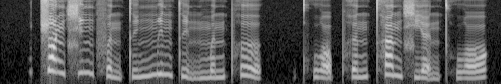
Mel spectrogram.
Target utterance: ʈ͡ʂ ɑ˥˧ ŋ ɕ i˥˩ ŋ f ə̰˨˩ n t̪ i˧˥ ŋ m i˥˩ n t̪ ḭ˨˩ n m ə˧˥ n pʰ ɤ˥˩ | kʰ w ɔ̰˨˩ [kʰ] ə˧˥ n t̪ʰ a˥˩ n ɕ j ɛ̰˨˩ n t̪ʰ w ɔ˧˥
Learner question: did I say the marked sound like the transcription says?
no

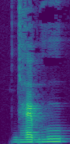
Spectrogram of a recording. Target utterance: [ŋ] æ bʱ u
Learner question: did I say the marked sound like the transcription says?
no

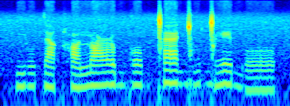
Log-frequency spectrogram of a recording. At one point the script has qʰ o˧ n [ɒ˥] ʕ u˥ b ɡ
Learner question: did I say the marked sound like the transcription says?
yes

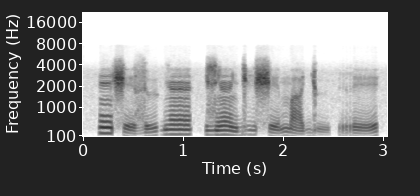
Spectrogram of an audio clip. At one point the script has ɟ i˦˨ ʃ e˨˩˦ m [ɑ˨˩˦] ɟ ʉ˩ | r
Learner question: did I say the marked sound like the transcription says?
no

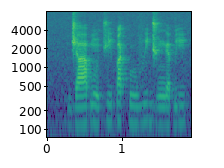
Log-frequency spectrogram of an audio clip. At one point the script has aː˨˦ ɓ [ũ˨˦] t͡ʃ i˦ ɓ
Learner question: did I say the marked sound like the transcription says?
no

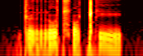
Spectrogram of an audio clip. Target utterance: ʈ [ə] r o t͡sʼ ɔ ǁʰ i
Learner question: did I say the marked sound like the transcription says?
yes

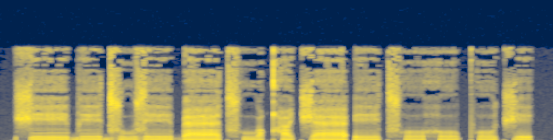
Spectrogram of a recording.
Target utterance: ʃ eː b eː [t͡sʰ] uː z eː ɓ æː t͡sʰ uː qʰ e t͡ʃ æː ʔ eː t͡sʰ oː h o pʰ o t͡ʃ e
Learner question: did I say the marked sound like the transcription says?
no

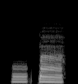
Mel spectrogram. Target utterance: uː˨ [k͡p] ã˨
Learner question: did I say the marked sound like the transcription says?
yes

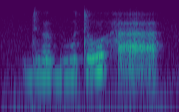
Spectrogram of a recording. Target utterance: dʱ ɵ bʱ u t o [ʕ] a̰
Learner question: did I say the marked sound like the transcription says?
no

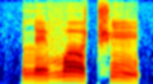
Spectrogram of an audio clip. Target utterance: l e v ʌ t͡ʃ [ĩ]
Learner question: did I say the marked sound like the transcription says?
no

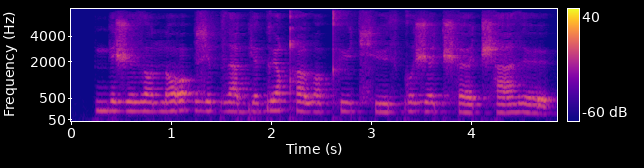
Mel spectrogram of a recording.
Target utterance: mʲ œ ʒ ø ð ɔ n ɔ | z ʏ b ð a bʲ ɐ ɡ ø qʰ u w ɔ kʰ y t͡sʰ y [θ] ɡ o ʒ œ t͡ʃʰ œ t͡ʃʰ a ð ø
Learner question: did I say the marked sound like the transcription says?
yes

